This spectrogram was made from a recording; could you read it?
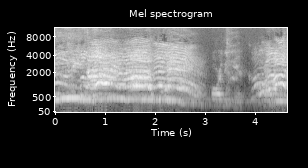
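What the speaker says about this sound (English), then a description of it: "Why are we screaming all of a sudden, you guys?" Children in a classroom shout and scream together in loud, overlapping voices, breaking off briefly before rising again, while a child's speech mixes in.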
